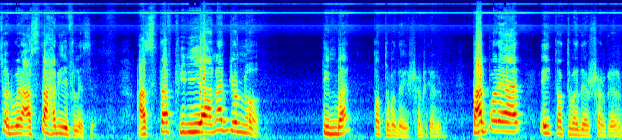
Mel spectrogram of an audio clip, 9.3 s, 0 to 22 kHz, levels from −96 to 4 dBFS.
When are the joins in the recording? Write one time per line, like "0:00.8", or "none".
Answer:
none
